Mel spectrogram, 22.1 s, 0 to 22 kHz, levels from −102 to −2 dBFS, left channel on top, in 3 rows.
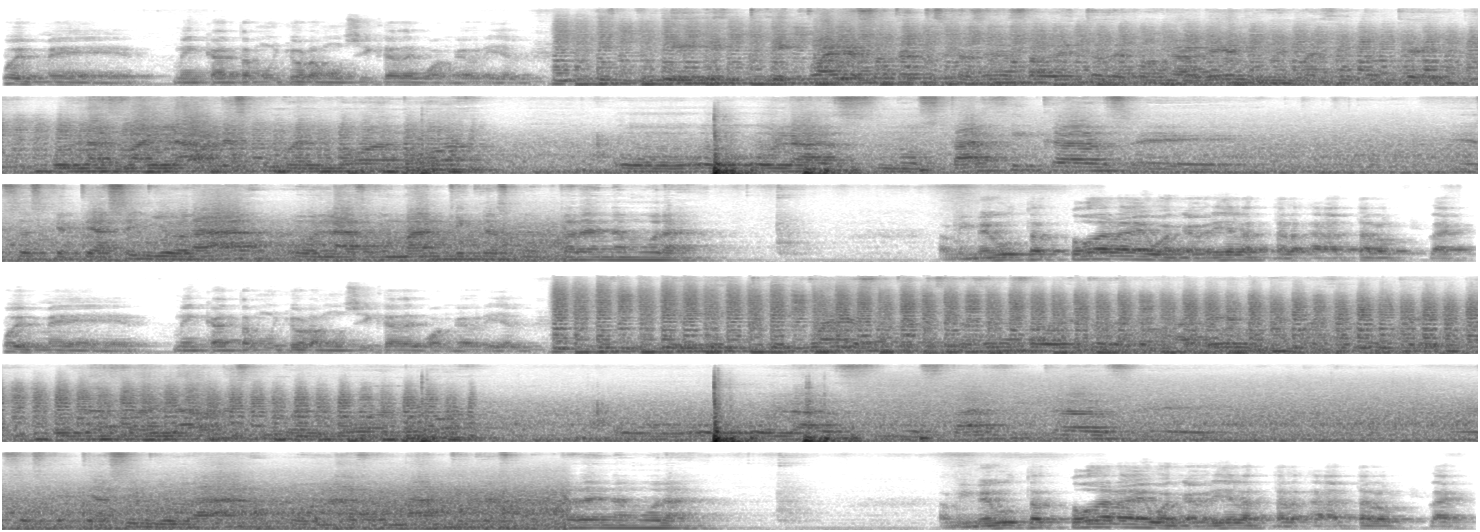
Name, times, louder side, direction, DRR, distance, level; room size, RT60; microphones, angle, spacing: voice 1, 0.0-3.7 10.4-10.5 19.4-22.1, right 1 dB, ahead, 1.6 m, -43 dB
sound 1, 2.7-9.8, right 3 dB, 80° right, 1.1 m, -38 dB
voice 2, 3.0-13.8 14.6-18.7 19.5-19.6, left 2 dB, 65° left, 1.6 m, -40 dB
sound 2, 5.4-17.6, right 3 dB, 25° right, 0.3 m, -35 dB
9.2 x 7.4 x 2.9 m
head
